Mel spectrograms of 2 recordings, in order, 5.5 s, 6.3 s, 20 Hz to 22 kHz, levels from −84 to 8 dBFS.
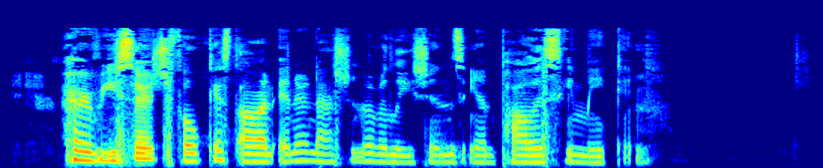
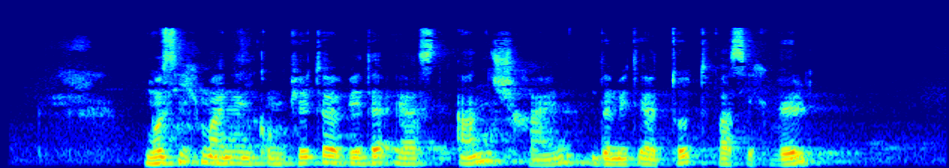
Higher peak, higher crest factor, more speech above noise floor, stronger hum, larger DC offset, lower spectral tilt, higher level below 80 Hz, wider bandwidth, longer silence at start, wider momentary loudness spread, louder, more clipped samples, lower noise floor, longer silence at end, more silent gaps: first, 0 dBFS vs -8 dBFS; about the same, 22 dB vs 20 dB; first, 57 dB vs 34 dB; neither; neither; second, -2.5 dB/octave vs -5.5 dB/octave; about the same, -68 dBFS vs -72 dBFS; about the same, 11.5 kHz vs 11.5 kHz; about the same, 0.4 s vs 0.5 s; first, 14 LU vs 9 LU; first, -21 LUFS vs -26 LUFS; neither; first, -79 dBFS vs -59 dBFS; first, 1.15 s vs 0.75 s; neither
